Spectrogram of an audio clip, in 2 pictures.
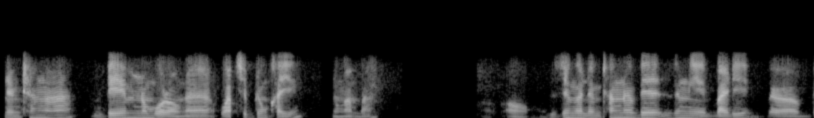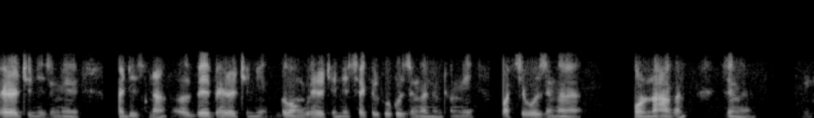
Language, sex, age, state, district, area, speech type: Bodo, male, 18-30, Assam, Kokrajhar, rural, conversation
